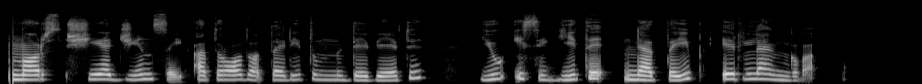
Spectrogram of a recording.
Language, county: Lithuanian, Vilnius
